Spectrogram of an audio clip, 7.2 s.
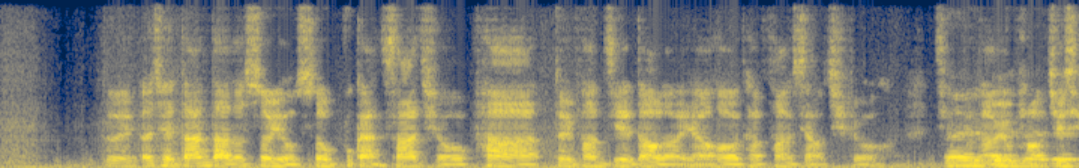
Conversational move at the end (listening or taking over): taking over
